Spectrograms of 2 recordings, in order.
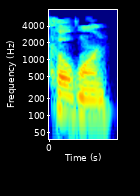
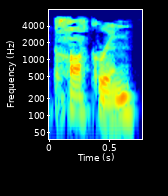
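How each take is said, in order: First: The name is said as Cohorn. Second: The name is said as Cochran. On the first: This is how the family says it. The speaker calls it right. "but they pronounce it Cohorn" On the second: This is how the spelling looks. The speaker calls it wrong. "it looks like Cochran"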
